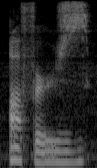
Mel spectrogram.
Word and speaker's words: offers: Is voiced. Leave your voice on, and you have a Z. Offers.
